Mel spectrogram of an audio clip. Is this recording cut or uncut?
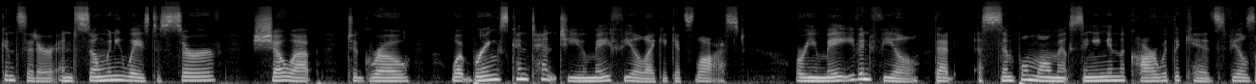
cut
